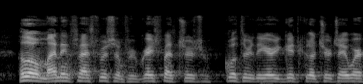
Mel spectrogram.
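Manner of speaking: words rushed far too fast, loud rattled-off patter. Teaching how to introduce yourself, showing the mistake: talking way too fast. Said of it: "because you talked way too fast".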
